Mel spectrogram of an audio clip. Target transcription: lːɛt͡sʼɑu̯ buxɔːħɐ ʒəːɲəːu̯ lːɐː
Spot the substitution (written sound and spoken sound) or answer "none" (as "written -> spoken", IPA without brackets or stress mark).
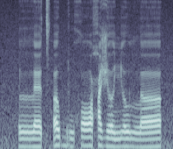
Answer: ɑ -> ɐ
